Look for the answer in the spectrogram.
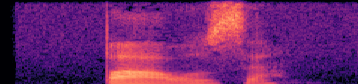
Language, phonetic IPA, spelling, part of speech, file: Russian, [ˈpaʊzə], пауза, noun, Ru-пауза.ogg
- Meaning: 1. pause, interval; rest 2. rest (pause of a specified length in a piece of music)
